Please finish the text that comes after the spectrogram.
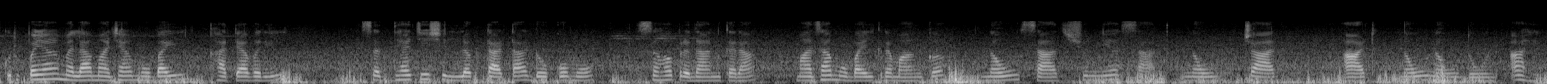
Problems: constant background noise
